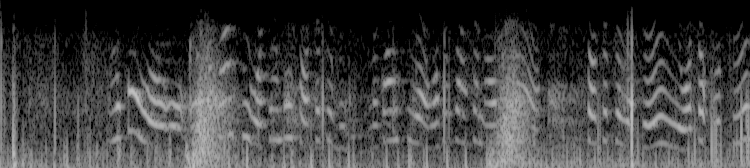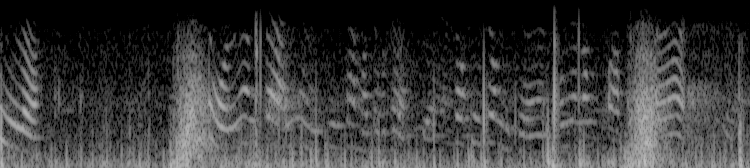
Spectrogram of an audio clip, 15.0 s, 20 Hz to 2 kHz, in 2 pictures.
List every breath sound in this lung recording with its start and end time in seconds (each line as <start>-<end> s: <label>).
1.76-2.49 s: inhalation
1.76-2.49 s: crackles
4.82-5.50 s: inhalation
4.82-5.50 s: crackles
9.15-9.83 s: inhalation
9.15-9.83 s: crackles
13.72-14.40 s: inhalation
13.72-14.40 s: crackles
